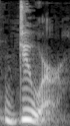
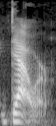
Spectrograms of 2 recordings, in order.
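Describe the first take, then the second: First: The word rhymes with doer. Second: The word rhymes with sour. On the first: "Prescriptive guides will say, no, no, it's doer" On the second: "which many people want to sound like sour"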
